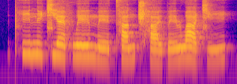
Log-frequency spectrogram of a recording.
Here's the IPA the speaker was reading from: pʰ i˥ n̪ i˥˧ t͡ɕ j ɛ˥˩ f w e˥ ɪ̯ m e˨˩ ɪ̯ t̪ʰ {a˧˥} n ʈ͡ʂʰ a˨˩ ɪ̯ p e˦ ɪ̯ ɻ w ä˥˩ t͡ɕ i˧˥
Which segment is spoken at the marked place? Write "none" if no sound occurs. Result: a˧˥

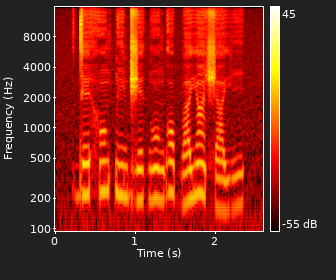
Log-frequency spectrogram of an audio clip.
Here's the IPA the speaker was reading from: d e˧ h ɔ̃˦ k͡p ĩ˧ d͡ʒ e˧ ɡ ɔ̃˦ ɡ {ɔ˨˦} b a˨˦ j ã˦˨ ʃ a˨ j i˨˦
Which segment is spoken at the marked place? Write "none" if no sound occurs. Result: ɔ˦˨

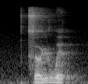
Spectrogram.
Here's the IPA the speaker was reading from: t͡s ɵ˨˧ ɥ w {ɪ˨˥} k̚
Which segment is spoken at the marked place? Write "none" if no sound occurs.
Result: ɪ˨˥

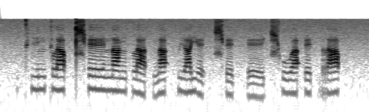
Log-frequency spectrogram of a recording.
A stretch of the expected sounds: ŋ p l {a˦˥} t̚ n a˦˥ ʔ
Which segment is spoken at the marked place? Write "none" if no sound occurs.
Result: a˨˩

